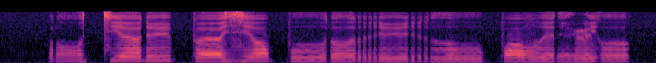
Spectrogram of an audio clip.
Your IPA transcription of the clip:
ɾ ɔ̤˨ tʲ œ˦ ɾ y˦ p œ˨ zʲ ɔ˦ p uː˨ ɾ ʊ˦ r y˨ r ð uː˨ p ɔ˦ β ɪ˦ ɾ e̤˦ ɭ j ʊ˦

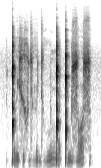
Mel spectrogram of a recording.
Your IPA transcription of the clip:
ǃ ɯ i̯ xʲ u x dʱ ʏ dʱ u ŋ͡ǃ ə ǃ u z ɔ s

